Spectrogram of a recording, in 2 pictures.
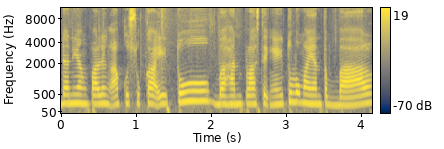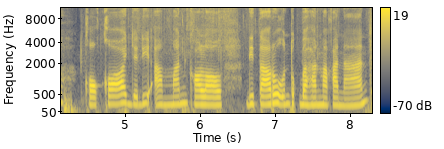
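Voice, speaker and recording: Shrill and fairly high-pitched, a woman speaks at a moderate pace with fairly even intonation. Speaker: home cooking vlogger. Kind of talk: voice-over narration. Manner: casual, chatty.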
